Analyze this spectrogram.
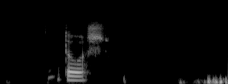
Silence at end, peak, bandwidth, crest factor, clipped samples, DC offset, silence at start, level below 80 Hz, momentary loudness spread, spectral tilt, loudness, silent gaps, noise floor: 0 s; -14 dBFS; 7.8 kHz; 18 dB; under 0.1%; under 0.1%; 0.5 s; -54 dBFS; 14 LU; -5 dB/octave; -30 LUFS; none; -80 dBFS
